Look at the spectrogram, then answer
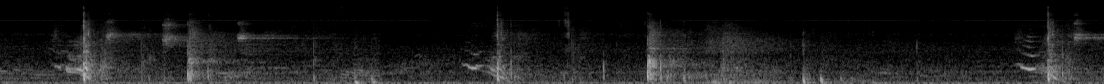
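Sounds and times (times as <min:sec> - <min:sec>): tennis ball bouncing: 0:00.6 - 0:02.2
racket hitting ball: 0:00.6 - 0:02.3, 0:04.8 - 0:05.8, 0:06.4 - 0:07.4, 0:10.4 - 0:10.9
shoe squeak: 0:00.6 - 0:03.0, 0:10.2 - 0:11.0.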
